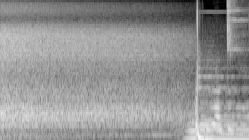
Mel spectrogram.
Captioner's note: air whooshing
